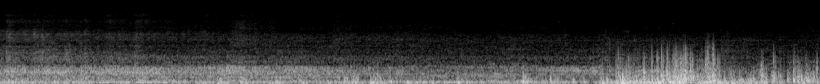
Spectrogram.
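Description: Outdoor ambience by open water dominated by wind buffeting the microphone, a steady low rumble, growing louder with a cluster of short sounds about six to seven seconds in.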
